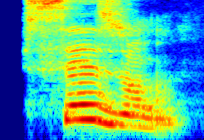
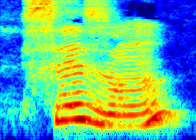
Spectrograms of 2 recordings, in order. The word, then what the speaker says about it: saison: Saison. The S at the end is not pronounced.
